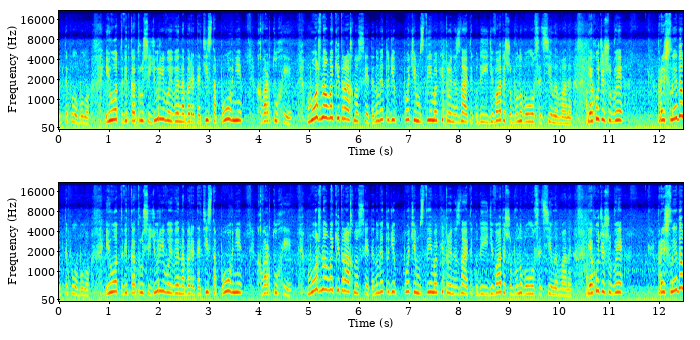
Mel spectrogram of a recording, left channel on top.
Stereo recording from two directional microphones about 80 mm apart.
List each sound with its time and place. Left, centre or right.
0.1 s speech: left
0.8 s speech: left
1.6 s speech: centre
2.0 s speech: left
4.9 s speech: left
5.5 s speech: centre
8.0 s speech: left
